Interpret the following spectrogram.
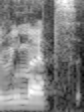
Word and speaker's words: Rimac: sure that happens moving on maybe to the rematch rematch how would you pronounce it exactly well in Croatia it's three mutts remot yeah I know many people have been sports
